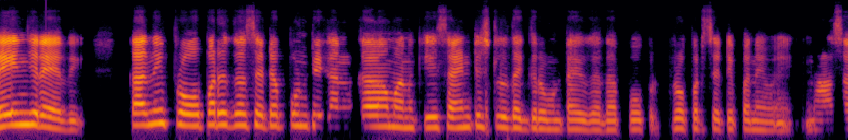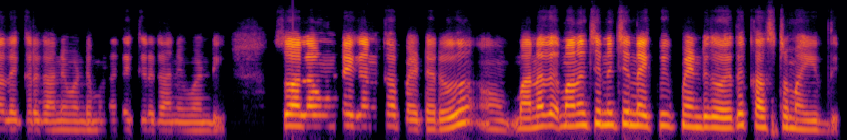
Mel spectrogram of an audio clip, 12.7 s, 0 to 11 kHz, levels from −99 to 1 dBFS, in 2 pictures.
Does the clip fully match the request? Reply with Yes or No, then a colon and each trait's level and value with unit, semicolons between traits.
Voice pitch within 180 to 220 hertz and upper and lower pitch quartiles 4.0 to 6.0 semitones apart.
Yes: high, 210 Hz; wide, 5.5 semitones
